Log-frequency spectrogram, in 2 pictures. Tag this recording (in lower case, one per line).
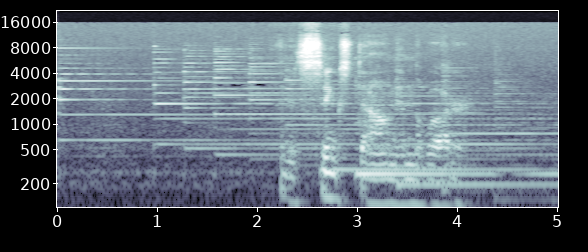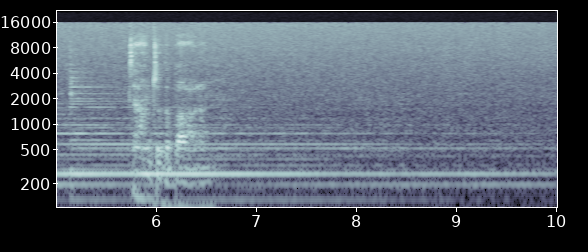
plucked string instrument
music
speech
harp
musical instrument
